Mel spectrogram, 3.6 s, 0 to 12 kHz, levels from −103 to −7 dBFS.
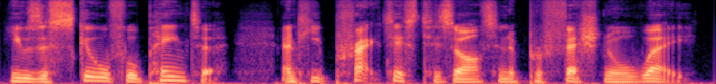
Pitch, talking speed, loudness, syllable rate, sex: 130 Hz, 235 wpm, -23 LUFS, 6.6 syllables/s, male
